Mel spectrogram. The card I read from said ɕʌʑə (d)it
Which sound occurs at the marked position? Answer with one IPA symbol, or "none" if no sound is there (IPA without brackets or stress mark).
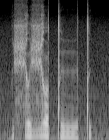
t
